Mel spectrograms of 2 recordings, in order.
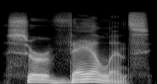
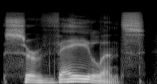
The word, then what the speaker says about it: surveillance: This one catches a lot of people off guard. It is not surveillance, it is surveillance. 2 syllables in the middle, not 3.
